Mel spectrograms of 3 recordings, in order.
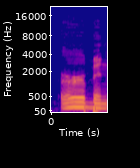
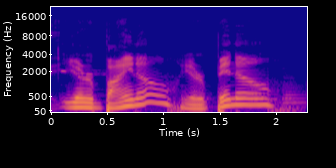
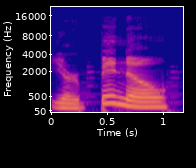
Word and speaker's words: Urbino: I pronounced this totally wrong when I was reading through it. It's if I'm correct, it's pronounced Urbino, I'm gonna say it's Urbino, Italy. I could be completely wrong though, but I know for a fact it's not urban.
